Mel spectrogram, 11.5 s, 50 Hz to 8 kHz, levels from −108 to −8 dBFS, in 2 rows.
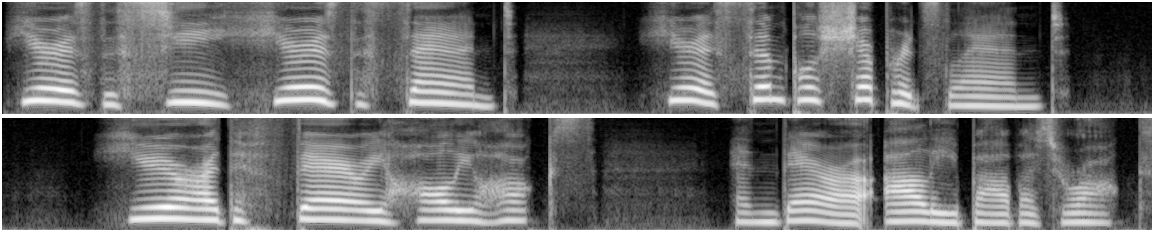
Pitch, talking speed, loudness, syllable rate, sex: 240 Hz, 125 wpm, -19 LUFS, 4.1 syllables/s, female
